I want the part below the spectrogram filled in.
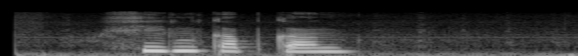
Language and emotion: Russian, neutral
